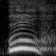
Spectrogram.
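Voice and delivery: high loud cheer of delight; joyful whoop. Real, not acted. Preacher exulting after the climax, whooping. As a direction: let out a whoop of joy.

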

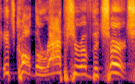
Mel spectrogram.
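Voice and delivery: loud, rising sung preaching; full force preaching. Acted. Preacher shouting holiness at the congregation, loud and sung. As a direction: whoop it up to the congregation.

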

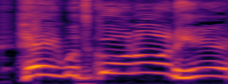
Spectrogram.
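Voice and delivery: high, loud officious call; security guard. Retold or imitated. Late-arriving security guard calling out to the crowd, high and loud. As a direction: bark a question as the guard. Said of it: "the security guard comes out".

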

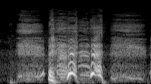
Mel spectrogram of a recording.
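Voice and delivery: a high airless burst of laughter; high breathy laugh. Real, not acted. Pastor laughing while telling his congregation about the old coach. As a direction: laugh out in disbelief at the memory.

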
